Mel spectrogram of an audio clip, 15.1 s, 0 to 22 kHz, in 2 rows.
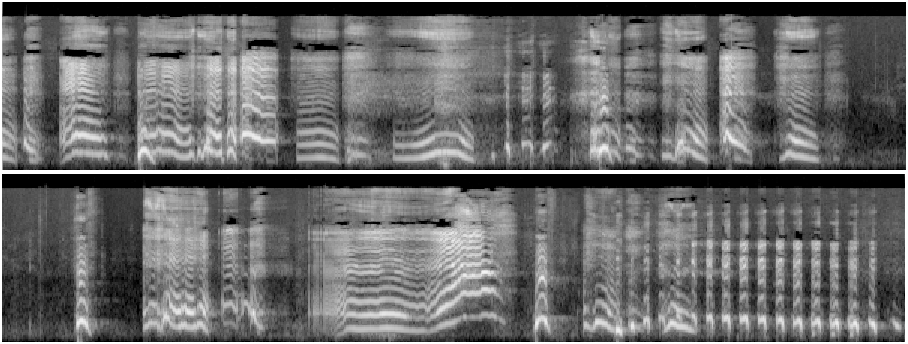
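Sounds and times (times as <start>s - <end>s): baby giggling: 0.0s - 6.9s, 8.7s - 9.8s, 12.0s - 15.0s.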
